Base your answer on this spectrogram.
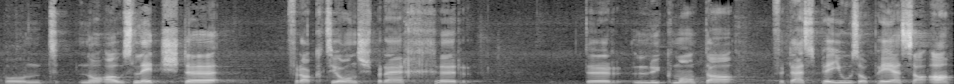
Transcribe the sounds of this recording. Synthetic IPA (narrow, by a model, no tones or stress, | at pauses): ʊndnɔʔɑwslɛt͡ʃtə | fɾɑkʰt͡sjoːnsʃpræχəɾ | d̥əɾlykmɔ̃t̪ɑfʏtæspʰeːuːsopʰeːɛsɑ̰ːʔɑː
